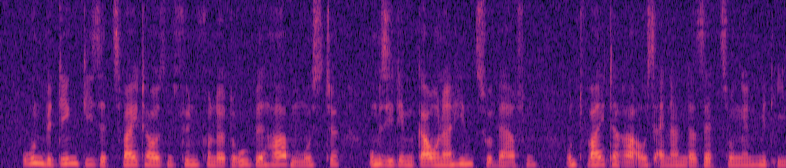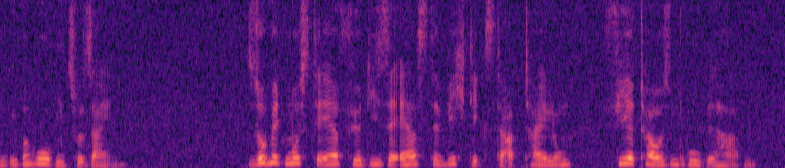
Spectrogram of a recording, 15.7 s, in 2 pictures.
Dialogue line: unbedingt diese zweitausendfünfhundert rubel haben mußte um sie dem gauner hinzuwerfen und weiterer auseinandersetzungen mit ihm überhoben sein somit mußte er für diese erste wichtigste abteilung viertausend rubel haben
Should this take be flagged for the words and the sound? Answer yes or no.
yes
